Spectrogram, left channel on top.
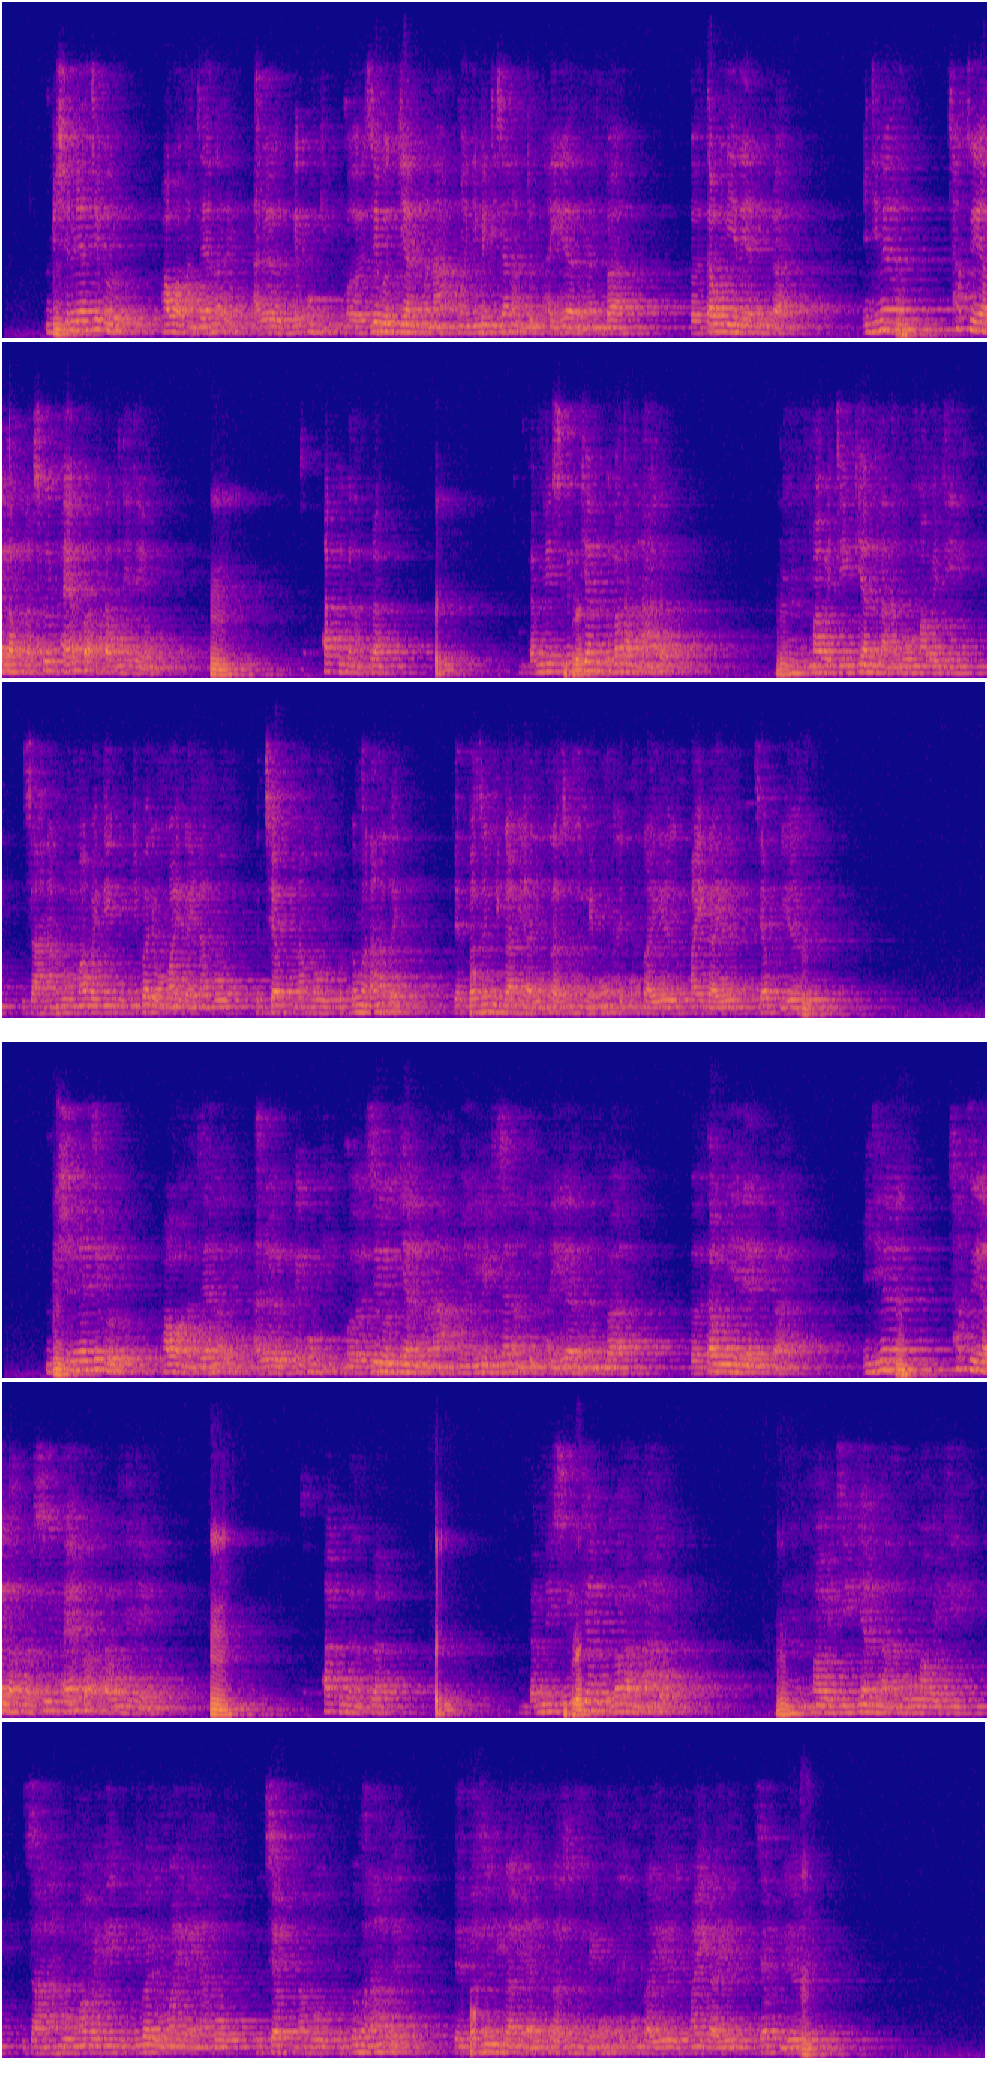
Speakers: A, on the left; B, on the right.
A: बिसोरनिया
B: उम
A: जेबो हावा मोनजाया नालाय आरो एख' जेबो गियान मोना मनि बायदि जानानै थायो आरो मानबा टाउन एरियानिफोरा इदिनो
B: उम
A: साख्रि आललाफोरासो थाया होनबा टाउन एरियायाव
B: होम
A: साख्रि गोनांफोरा
B: थायो
A: थारमाने बिसोरो
B: ओमफ्राय
A: गियानख खो बारा मोना आरो
B: उम
A: ओम माबायदि गियान लानांगौ माबायदि जानांगौ माबायदि दुब्लि बारियाव माइ गायनांगौ खोथिया फुनांगौ बेफोरखौ मोना नालाय जेनेबा
B: अ
A: जोंनि गामियारि फोरा जोङो मैगं थाइगं गायो माइ गायो खोथिया फुयो।
B: उम
A: <unintelligible>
